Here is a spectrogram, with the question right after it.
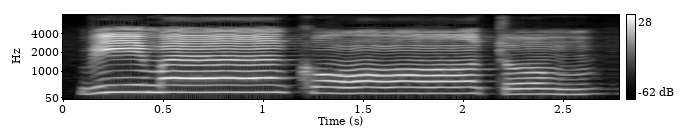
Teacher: nun mati bertemu dengan ta cara bacanya samar didengungkan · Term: Ikhfa Hakiki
